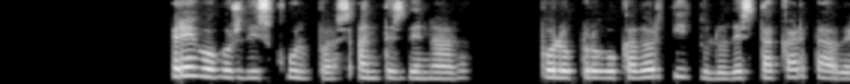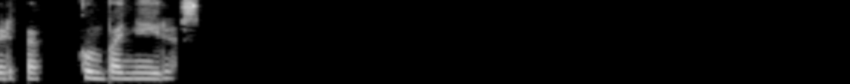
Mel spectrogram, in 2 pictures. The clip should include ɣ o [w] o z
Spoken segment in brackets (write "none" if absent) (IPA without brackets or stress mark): β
